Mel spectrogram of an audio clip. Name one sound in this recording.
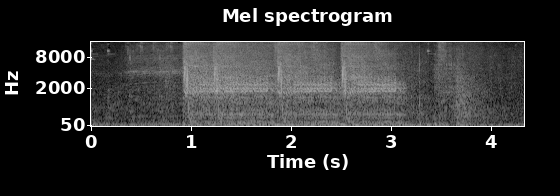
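A laser weapon fires with a long rushing blast.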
